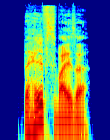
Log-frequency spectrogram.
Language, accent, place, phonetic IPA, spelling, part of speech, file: German, Germany, Berlin, [bəˈhɛlfsˌvaɪ̯zə], behelfsweise, adverb / adjective, De-behelfsweise.ogg
- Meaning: As a makeshift replacement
